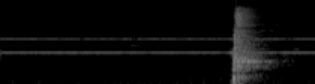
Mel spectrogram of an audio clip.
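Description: Near silence: room tone carrying a faint steady high electronic tone, with a short rush of noise, like a breath, about one and a half seconds in.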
